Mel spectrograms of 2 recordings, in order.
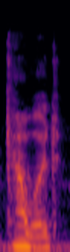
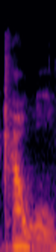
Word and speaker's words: Coward: He appeared with Noel Coward. By the way, I did pronounce Noel Coward as Noel Cowell the other day.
